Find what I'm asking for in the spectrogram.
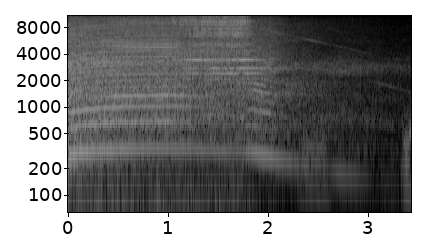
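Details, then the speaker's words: Air-powered die grinder with carbide burr porting a 74-inch Harley Shovelhead head: a high whine drags lower and turns rough as it bites into metal, then spins down. The burr is loaded up. "also sounds like it's loaded up. Well, I gotta clean it out. So it looks like it's loading up a little bit."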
